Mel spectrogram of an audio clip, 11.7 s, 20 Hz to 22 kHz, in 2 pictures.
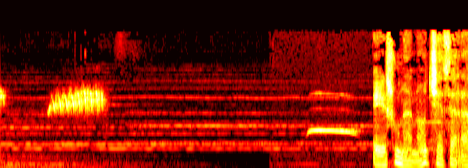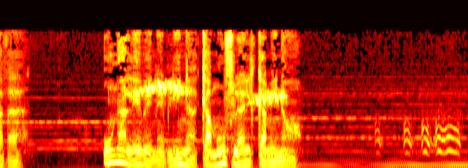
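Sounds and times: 
owls hooting at night: 0.0s - 1.4s, 3.8s - 4.6s, 10.5s - 11.6s
speech: 4.7s - 6.2s, 7.1s - 9.7s.

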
